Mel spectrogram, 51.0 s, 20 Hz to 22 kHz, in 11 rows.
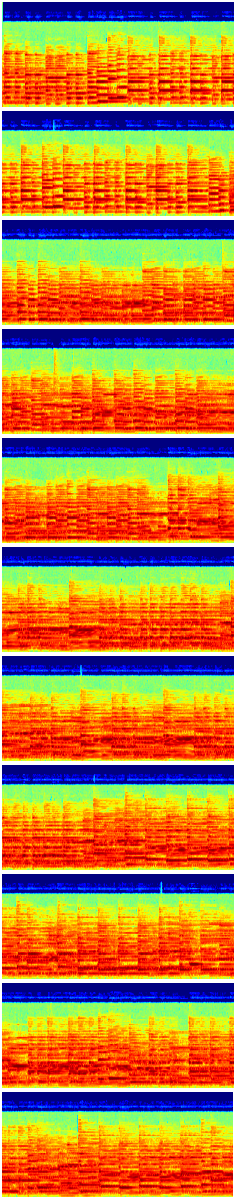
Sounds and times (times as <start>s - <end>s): Music: 0.0s - 51.0s.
